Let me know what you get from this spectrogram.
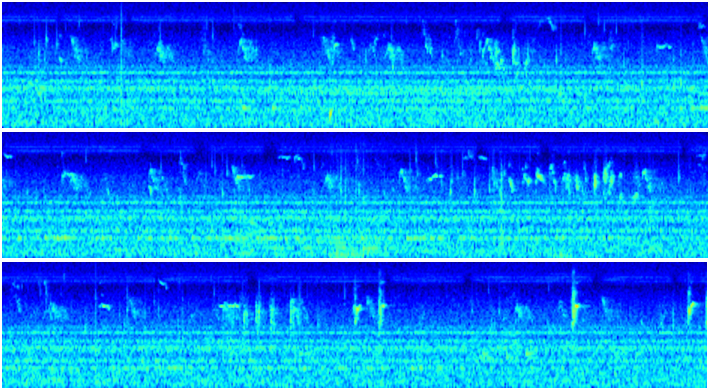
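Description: Small songbirds chirping and twittering in short, high calls scattered throughout, a few louder ones near the end, over a faint steady hum.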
